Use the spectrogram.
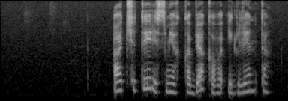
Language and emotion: Russian, neutral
